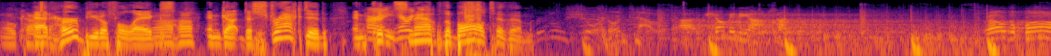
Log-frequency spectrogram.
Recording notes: live from The Duke Store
